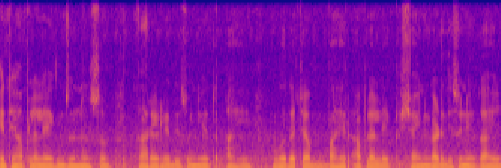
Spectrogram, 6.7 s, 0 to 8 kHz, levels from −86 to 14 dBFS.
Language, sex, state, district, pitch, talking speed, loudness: Marathi, male, Maharashtra, Aurangabad, 100 Hz, 160 wpm, -19 LUFS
